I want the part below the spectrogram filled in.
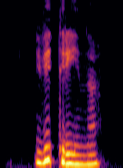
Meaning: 1. shop window 2. showcase, vitrine
- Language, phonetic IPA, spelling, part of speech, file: Russian, [vʲɪˈtrʲinə], витрина, noun, Ru-витрина.ogg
